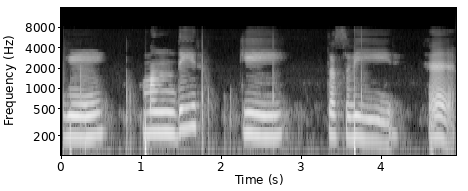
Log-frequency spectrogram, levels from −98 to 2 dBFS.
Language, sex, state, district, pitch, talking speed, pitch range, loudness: Hindi, female, Punjab, Fazilka, 205 Hz, 60 wpm, 195-225 Hz, -17 LUFS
